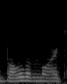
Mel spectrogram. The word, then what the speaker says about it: Voldemort: The T at the end of Voldemort is supposed to be silent as it's based on a French word.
